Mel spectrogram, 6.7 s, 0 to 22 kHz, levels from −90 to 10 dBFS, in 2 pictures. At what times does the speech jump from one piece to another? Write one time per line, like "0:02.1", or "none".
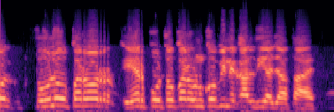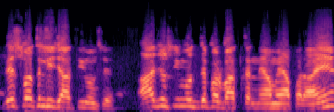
none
